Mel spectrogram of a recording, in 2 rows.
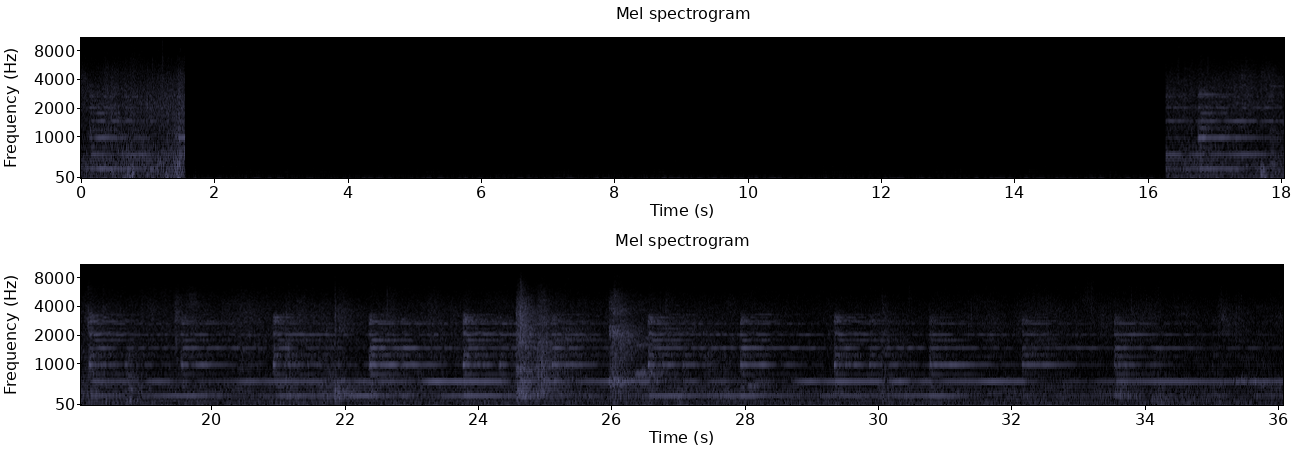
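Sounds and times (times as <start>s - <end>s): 
church bell ringing to call to worship: 0.0s - 1.6s, 16.3s - 36.0s.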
